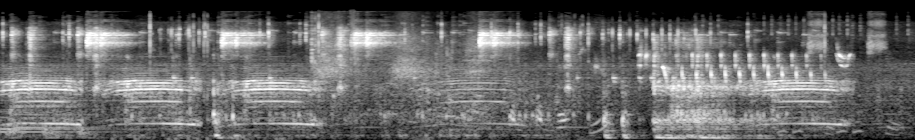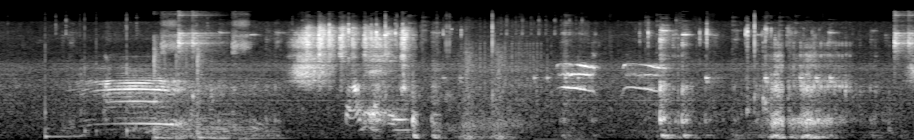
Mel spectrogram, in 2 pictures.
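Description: Villagers in a strategy game hammer, chop and work the fields.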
